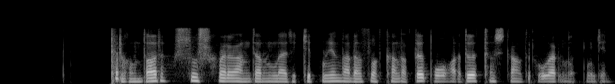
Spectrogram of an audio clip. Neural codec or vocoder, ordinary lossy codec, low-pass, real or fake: codec, 16 kHz, 1 kbps, FunCodec, trained on LibriTTS, 50 frames a second; none; 5.4 kHz; fake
